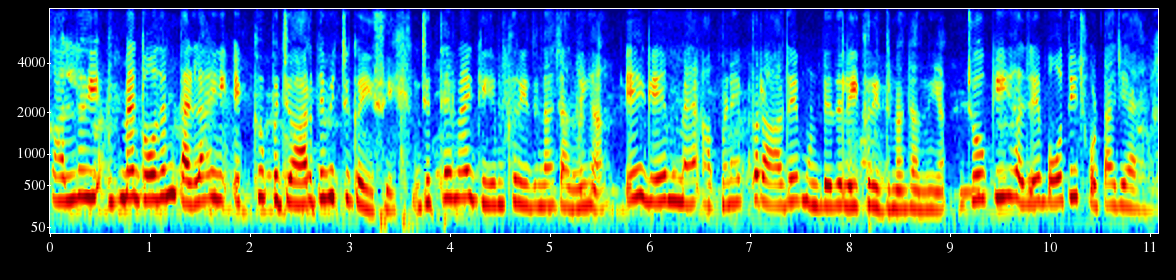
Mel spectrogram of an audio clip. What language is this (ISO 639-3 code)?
pan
